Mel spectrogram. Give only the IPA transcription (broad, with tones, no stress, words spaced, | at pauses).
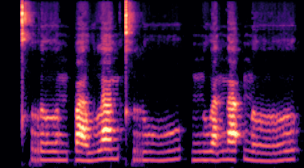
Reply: kʰrɤː˧n pa˩˦wla˥˩nkʰruː˩˦ | nu˩˦a̯na˦˥ʔnɤː˩˦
